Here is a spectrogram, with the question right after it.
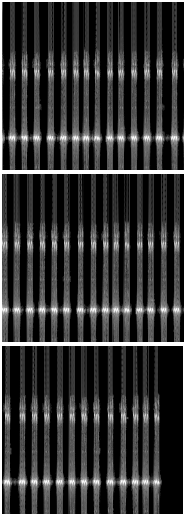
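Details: A cricket, presented as a rat-repelling sound, keeps up an unbroken run of sharp, high chirps at about four per second for over ten seconds, each pulse crisp and evenly spaced, with a perfectly quiet background.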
